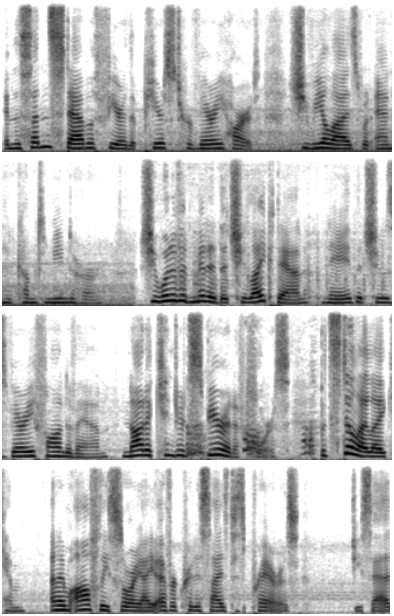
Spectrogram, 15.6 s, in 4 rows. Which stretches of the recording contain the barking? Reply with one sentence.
The barking can be heard from 9.6 to 11.0 s.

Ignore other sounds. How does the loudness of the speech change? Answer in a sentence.
The loudness of the speech stays about the same.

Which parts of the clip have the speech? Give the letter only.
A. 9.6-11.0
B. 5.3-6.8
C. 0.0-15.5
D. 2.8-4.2
C.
